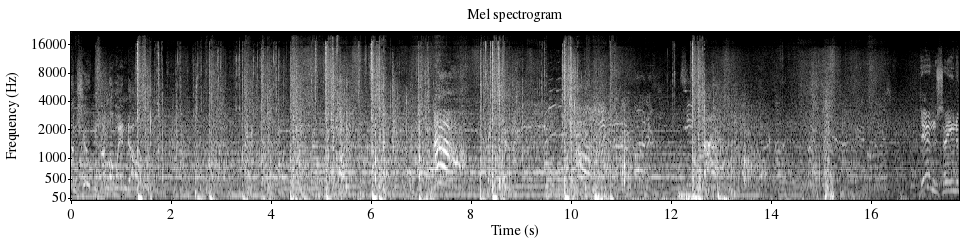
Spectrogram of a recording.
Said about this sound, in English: there's another one shooting from the window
